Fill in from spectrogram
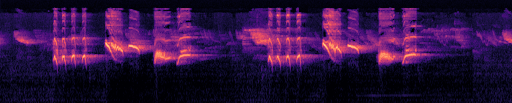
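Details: Male and female orange-headed thrushes in ngeplong song, a lure for a bird that will not sing: two matching bursts of rapid chips followed by swooping slurred whistles, separated by a brief pause.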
